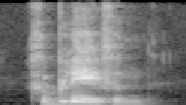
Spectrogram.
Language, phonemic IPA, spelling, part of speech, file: Dutch, /ɣəˈblevə(n)/, gebleven, verb, Nl-gebleven.ogg
- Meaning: past participle of blijven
